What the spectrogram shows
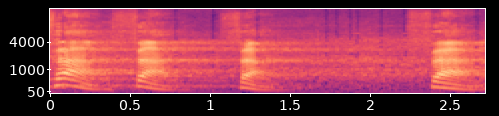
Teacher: ujung lidah dengan ujung gigi seri atas juga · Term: huruf tsa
